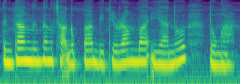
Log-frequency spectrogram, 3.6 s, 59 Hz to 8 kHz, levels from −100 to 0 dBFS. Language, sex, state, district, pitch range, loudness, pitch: Garo, female, Meghalaya, West Garo Hills, 195-230 Hz, -13 LUFS, 215 Hz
